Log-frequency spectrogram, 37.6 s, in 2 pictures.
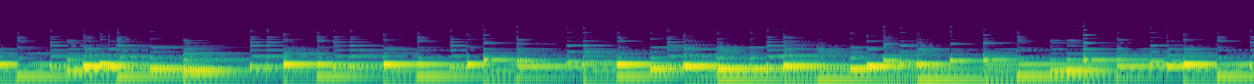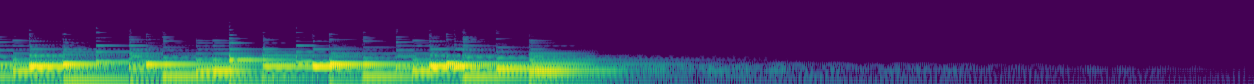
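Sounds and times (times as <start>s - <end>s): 
concert harp lullaby: 0.0s - 30.0s.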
